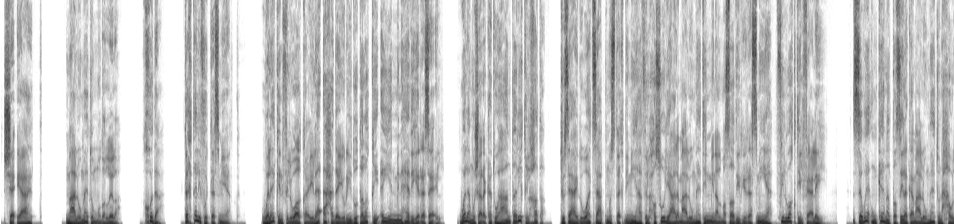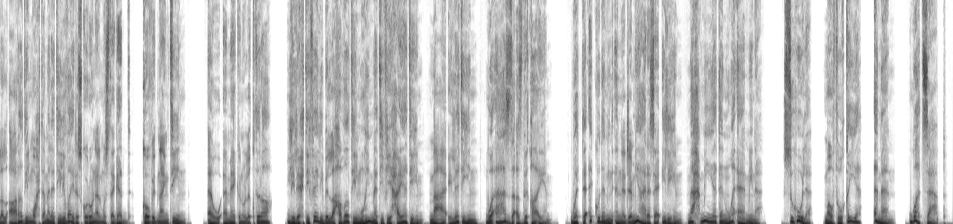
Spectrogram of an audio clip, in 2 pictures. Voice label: Home Studio Example

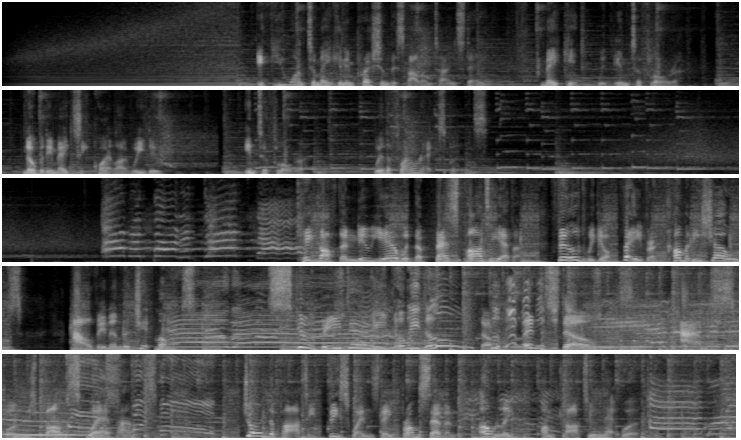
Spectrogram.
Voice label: commercial voice

